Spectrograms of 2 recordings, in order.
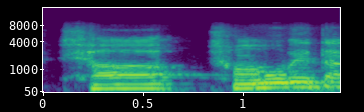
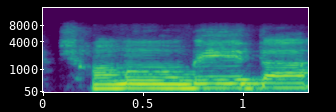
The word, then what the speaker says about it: সমবেতা: ধর্মা ধর্ম ক্ষেত্রে কুরুক্ষেত্রে শ্যামা, এই দেখো, সমবেতা নয়, ধর্ম নয়, ধর্ম ধর্ম ক্ষেত্রে কুরুক্ষেত্রে সমাবেতায়ুৎসব। আচ্ছা, এই যে সমবেতা, এটা বেতা বলো না কখনো। সমবেতা, সমবেতা নয়, সমাবেতা। দেখো বের উচ্চারণ, বয়ের উচ্চারণ হবেই না প্রায়।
